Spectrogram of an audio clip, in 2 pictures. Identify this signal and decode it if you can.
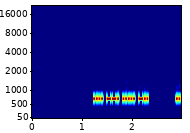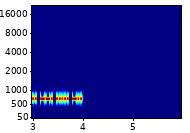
Morse code, heard as a keyed tone, about 46 wpm, 700 Hz. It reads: HG5D HG5D
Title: DXCC-100 Call Signs - 4 Characters - Repeated 2x - 45wpm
